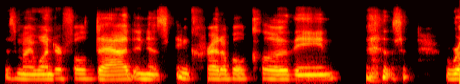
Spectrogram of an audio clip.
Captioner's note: chuckles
